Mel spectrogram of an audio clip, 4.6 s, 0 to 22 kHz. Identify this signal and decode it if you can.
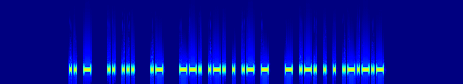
Morse code, heard as a keyed tone, about 51 wpm, 700 Hz. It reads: IT IS A GREAT TREE.
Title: Sentences from Top 1000 Words - Review Part 1 - 50wpm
